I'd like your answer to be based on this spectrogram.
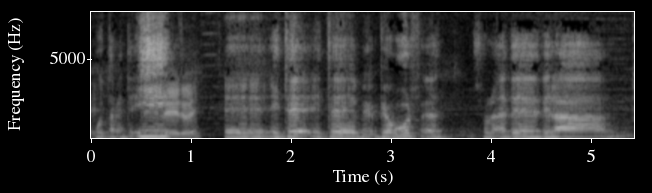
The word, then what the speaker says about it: Beowulf: Beowulf. – Beowulf.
